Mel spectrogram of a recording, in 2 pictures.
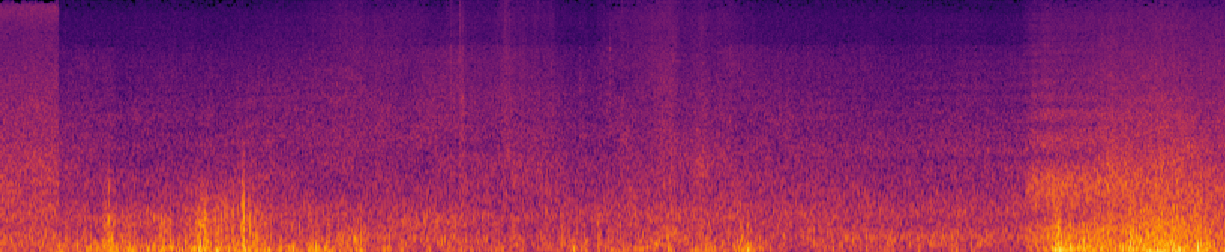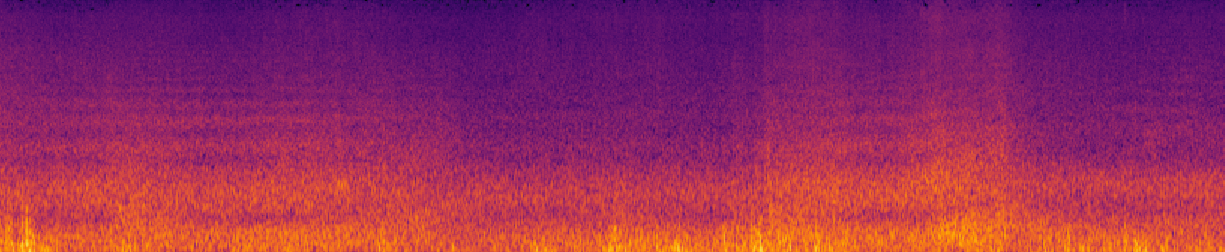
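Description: Gulf of Mexico surf breaking and washing up the beach, with wind buffeting the microphone. The surf and wind get louder about halfway through.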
